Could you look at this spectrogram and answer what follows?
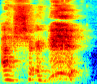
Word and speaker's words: Usher: with usher with pressure usher usher rhymes with pressure um so we really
